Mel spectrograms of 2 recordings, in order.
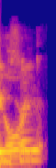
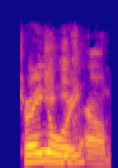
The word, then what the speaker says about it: Traore: But it looks to me like the leading receiver from what you can see right here would be, I'm going to pronounce his name wrong, Sado Traore. – Is that Traore. Yep. – Traore.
